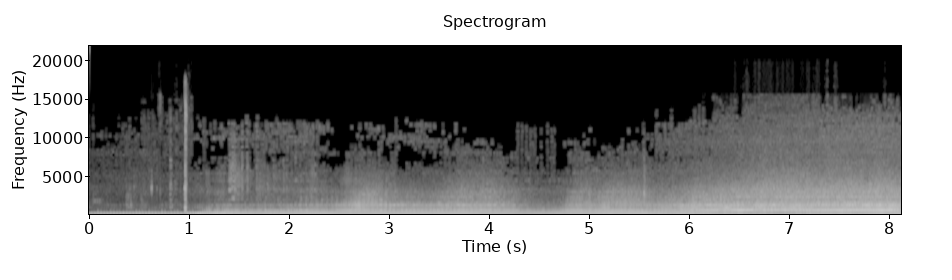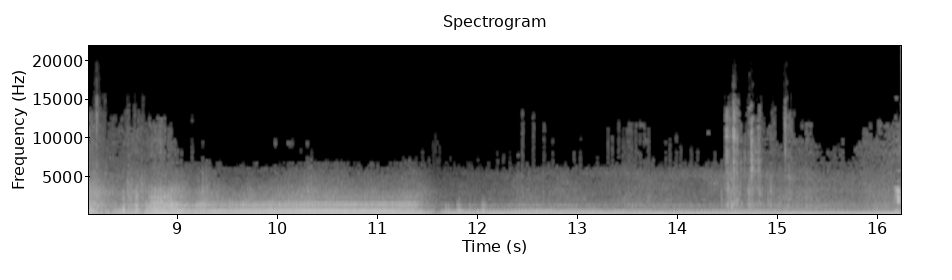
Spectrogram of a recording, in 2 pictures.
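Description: Mazda Miata fitted with a Manzo catback exhaust revving loudly and steadily, the engine note rising and falling through several long throttle sweeps with a sharp blip near the end, no talking.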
